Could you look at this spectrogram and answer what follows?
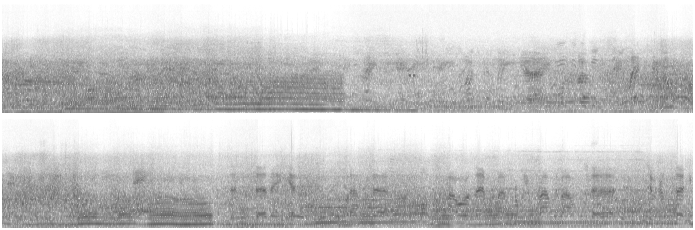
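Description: Rallycross race cars, including a Mark III Ford Escort, roar and rev hard at the British RallyCross GP at Croft, engines rising and falling continuously and loudly under constant commentary.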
